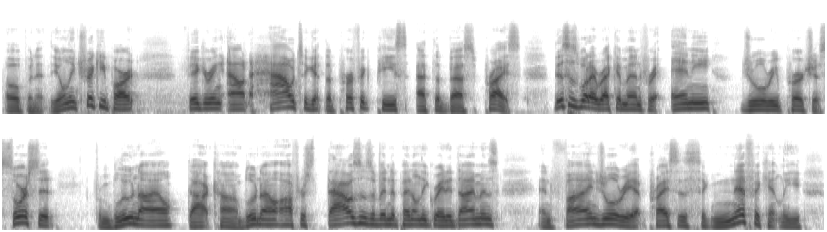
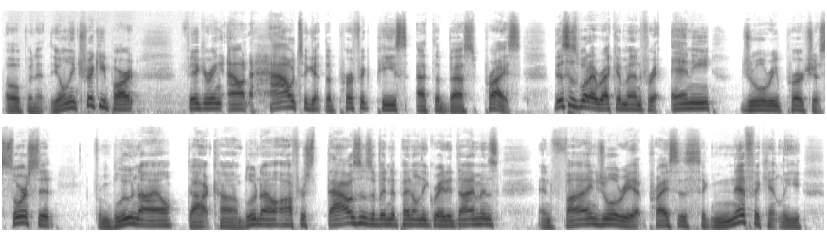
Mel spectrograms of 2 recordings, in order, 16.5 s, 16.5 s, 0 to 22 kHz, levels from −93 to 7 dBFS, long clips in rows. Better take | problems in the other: second | muffled; slightly; fading above 2.5 kHz

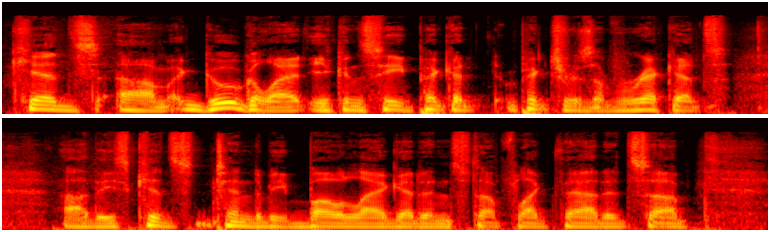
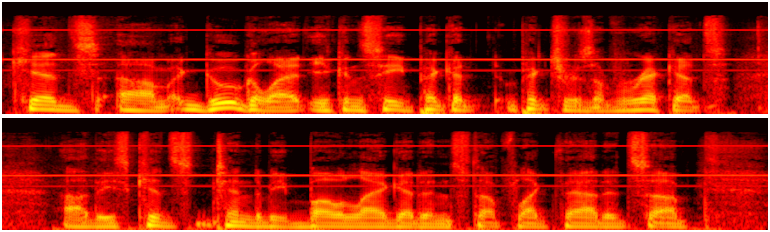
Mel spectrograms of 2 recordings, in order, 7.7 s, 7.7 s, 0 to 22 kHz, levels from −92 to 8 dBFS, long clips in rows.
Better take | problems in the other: first | high-pitched whine; noticeable; throughout; 3 kHz, 15 dB below the speech

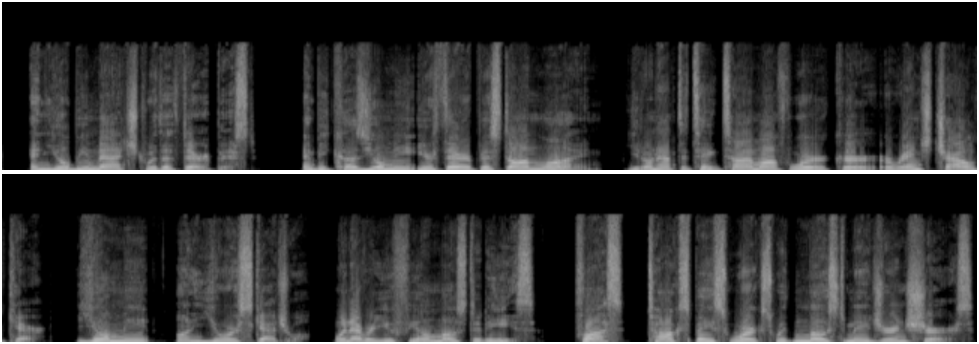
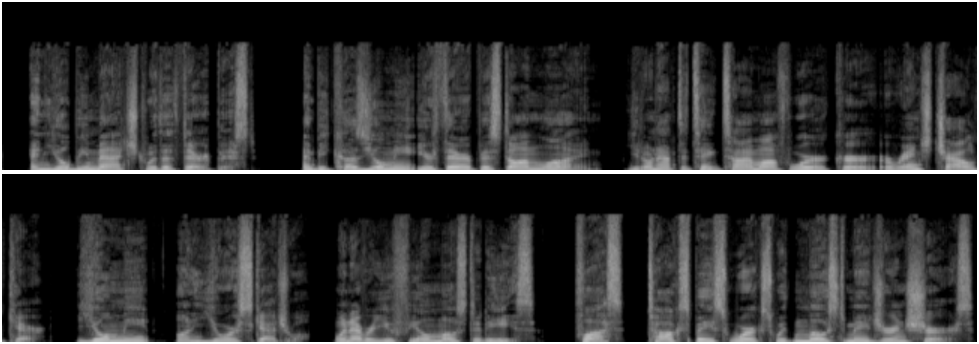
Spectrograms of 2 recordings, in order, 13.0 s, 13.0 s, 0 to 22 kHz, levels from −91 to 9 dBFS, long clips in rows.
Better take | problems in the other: second | distortion; slight; 6% of the sound clipped

